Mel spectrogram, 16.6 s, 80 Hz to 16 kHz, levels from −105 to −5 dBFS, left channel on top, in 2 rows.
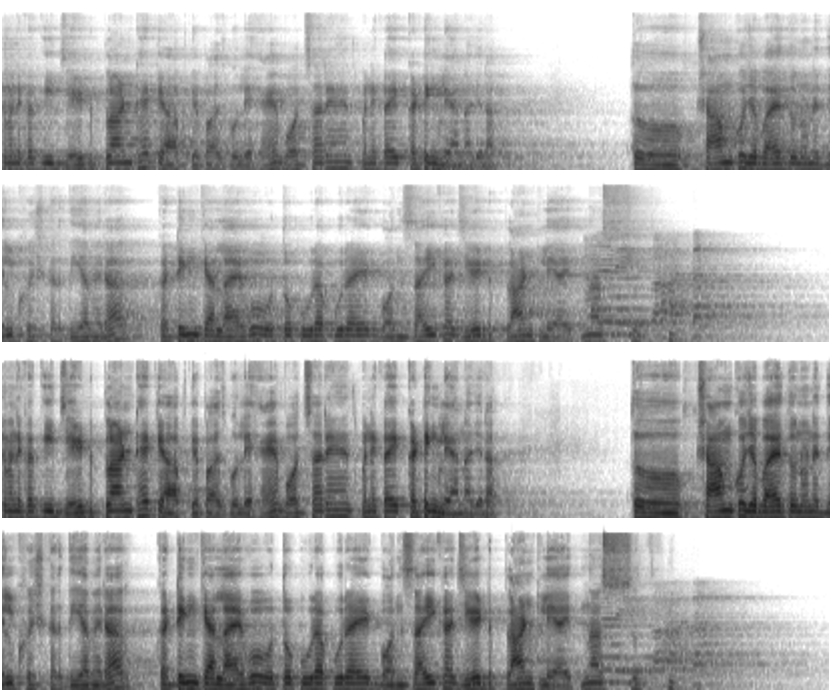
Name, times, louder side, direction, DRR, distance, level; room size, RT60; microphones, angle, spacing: voice 1, 0.0-5.0 6.3-9.6 9.8-14.6, right 7 dB, 75° right, 18 dB, 0.3 m, -27 dB
voice 2, 6.3-6.8 14.1-15.3, equal, 25° left, -1 dB, 2.0 m, -43 dB
25.0 x 9.0 x 5.1 m, 2.4 s
head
